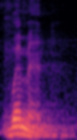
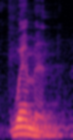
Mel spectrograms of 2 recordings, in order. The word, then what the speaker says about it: women: Então, para homem não tem diferença de pronúncia, mas para mulher tem. A gente tem aqui woman e women. Woman, women.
